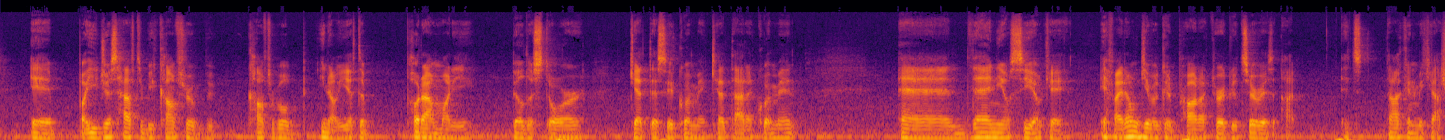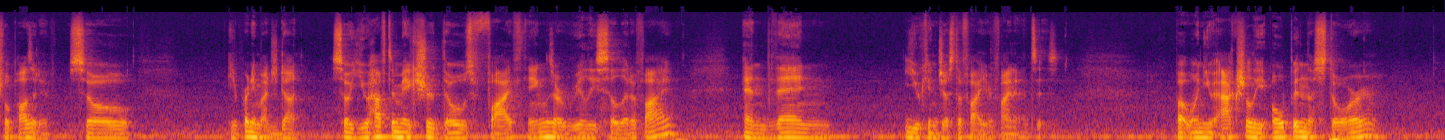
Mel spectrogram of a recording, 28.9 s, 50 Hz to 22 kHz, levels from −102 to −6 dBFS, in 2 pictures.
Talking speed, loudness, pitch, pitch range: 170 wpm, -27 LUFS, 105 Hz, 95-120 Hz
